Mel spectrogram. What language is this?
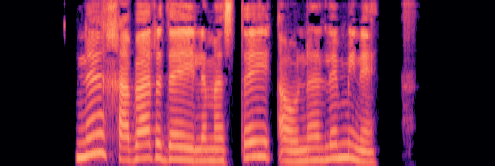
Pashto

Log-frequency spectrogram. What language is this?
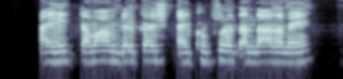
Sindhi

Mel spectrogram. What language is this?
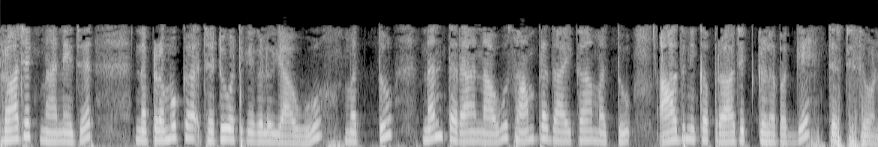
Kannada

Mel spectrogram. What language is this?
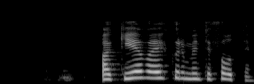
Icelandic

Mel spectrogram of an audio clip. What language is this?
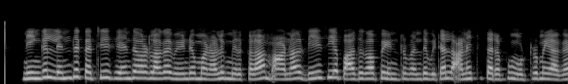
Tamil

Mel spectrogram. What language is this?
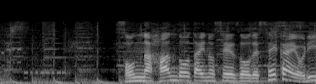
Japanese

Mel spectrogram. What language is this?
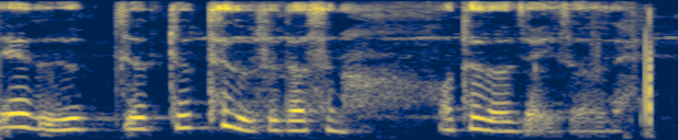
Dogri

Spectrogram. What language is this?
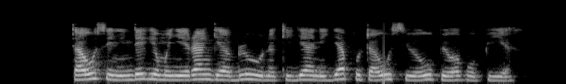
Swahili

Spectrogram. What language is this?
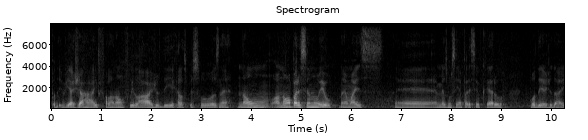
Portuguese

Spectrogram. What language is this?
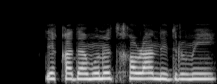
Pashto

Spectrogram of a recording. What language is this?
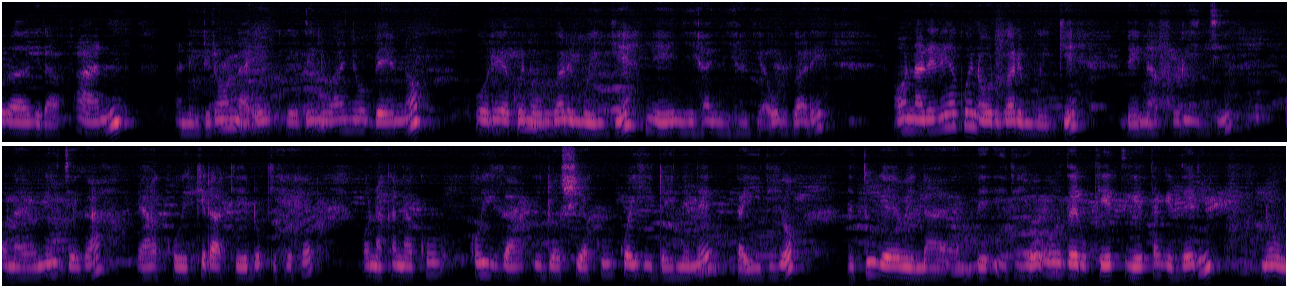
Kikuyu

